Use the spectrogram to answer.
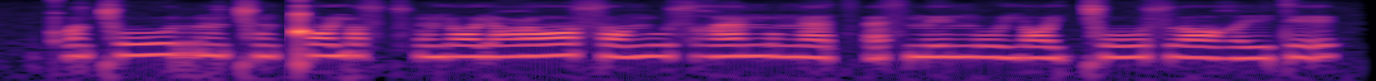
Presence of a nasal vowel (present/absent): present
